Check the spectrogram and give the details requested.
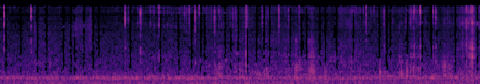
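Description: Faint crackle and small scattered ticks of thin protective plastic film being peeled off a brushed-metal badge plate.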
